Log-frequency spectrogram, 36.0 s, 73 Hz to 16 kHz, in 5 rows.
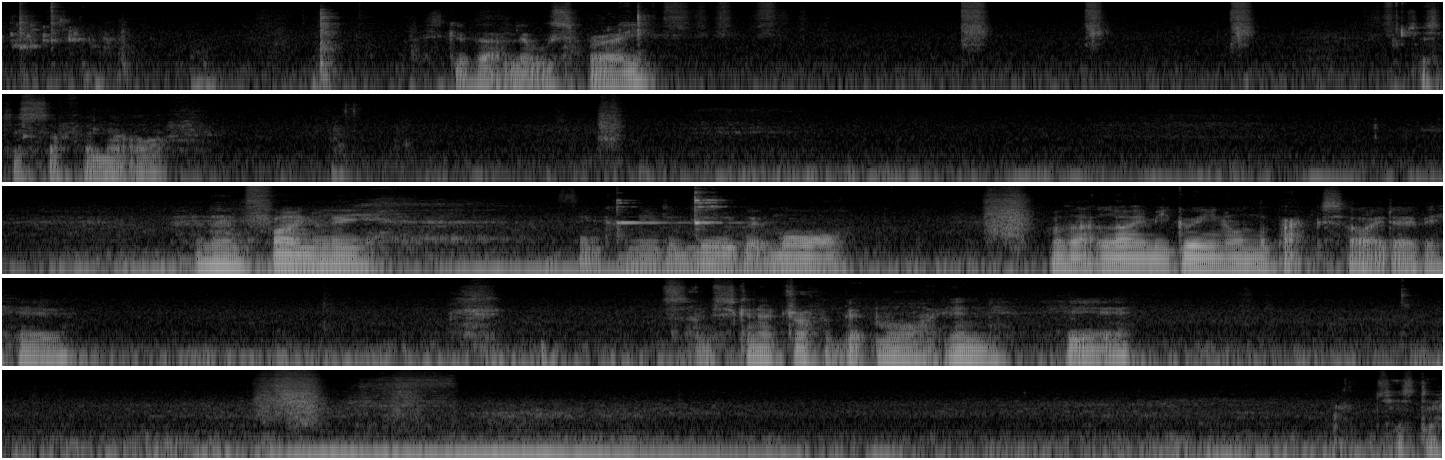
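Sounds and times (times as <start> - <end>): spray bottle squirts: 4.8 - 6.3
low steady hum: 5.9 - 30.0.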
